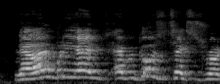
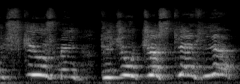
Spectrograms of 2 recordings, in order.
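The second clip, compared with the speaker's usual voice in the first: higher, indignant stranger's voice; pushy woman; 8 semitones higher than usual. Retold or imitated. Woman in line challenges the narrator, high indignant voice. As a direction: play the queue-jumping accuser, high and sharp.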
